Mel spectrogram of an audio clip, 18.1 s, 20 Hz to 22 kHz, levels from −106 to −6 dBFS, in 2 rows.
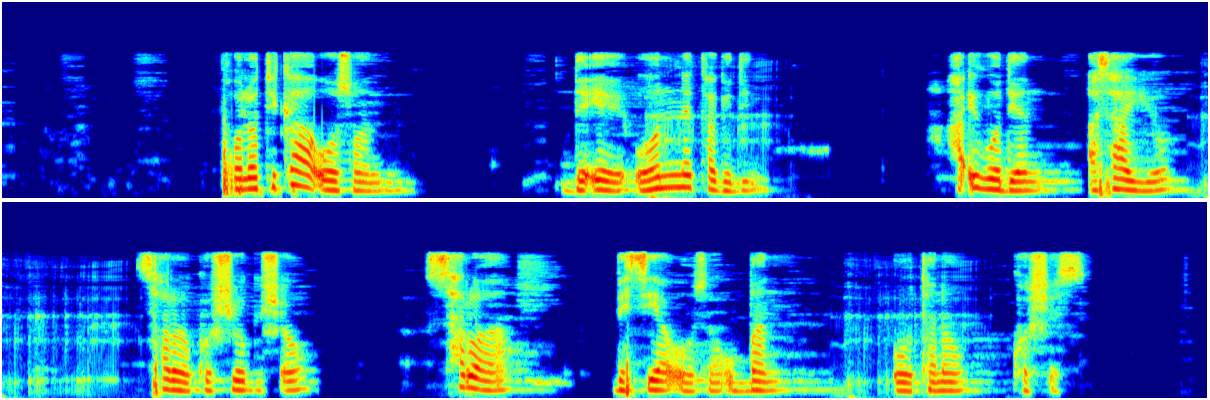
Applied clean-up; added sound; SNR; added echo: neural mask model RNNoise.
